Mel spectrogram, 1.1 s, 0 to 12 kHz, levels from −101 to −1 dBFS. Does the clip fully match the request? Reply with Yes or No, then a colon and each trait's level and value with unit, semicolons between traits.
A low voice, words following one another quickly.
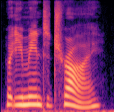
No: high, 210 Hz; fast, 260 wpm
